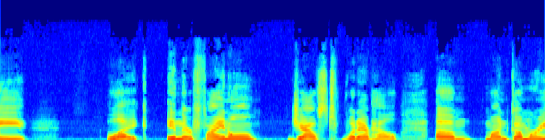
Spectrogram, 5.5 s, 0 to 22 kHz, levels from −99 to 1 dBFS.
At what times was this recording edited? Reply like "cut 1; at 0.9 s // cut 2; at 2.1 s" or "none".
cut 1; at 2.9 s // cut 2; at 3.7 s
